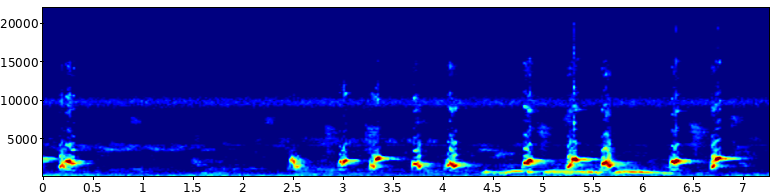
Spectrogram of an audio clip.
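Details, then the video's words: Lure song of a sooty-headed bulbul in full voice, intended to make other bulbuls sing: an opening note, a pause, then a run of crisp whistled downslurs over a brief low warble. "KICAU SUARA trucukan gacor ROPEL PANJANG pancingan trucukan agar bunyi MENJADIKAN trucuk gacor NYAUT"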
